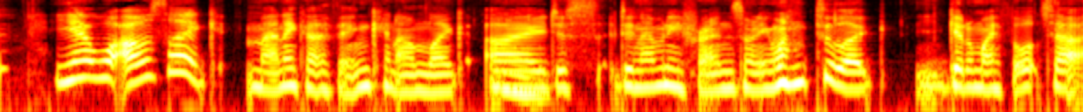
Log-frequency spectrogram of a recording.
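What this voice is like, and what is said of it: Australian accent. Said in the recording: “a Peach accent ... it's from Australia ... You're welcome, Australia, for the accent”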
